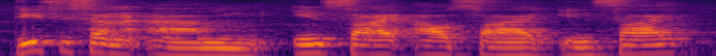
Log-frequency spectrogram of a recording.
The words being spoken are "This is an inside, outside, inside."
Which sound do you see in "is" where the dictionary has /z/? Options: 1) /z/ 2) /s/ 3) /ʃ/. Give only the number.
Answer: 2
